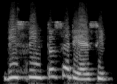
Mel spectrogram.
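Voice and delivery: ordinary talk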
